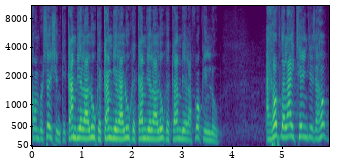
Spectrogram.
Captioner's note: speaking in foreign language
